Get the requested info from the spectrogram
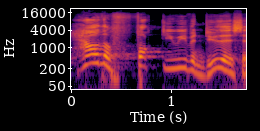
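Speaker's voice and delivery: high, bewildered exasperation; exasperated. Retold or imitated. To himself after the flop, high exasperation. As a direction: throw up your hands at yourself. Retold frustration after failing.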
